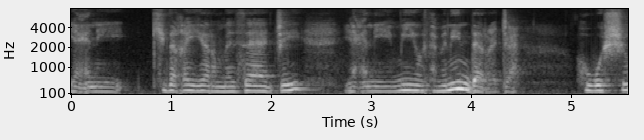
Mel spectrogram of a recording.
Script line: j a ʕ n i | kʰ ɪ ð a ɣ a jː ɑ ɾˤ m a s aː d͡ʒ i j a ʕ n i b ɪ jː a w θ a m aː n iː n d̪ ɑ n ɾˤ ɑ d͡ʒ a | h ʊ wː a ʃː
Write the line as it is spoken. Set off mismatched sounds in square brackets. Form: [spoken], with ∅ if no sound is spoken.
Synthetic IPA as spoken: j a ʕ n i | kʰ ɪ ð a ɣ a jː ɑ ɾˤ m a [z] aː d͡ʒ i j a ʕ n i [m] ɪ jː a w θ a m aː n iː n d̪ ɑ [∅] ɾˤ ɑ d͡ʒ a | h ʊ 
